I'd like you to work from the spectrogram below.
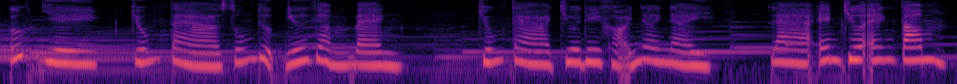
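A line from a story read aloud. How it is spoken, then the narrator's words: Sighing again. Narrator (Vietnamese): Nàng lại thở dài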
